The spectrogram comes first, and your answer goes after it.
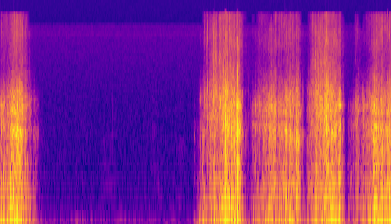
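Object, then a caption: Foam microphone windscreen. Long pink nails on both hands scratch black foam microphone windscreens made of soft, porous foam. A short burst of rough, rumbling scratching is followed by a near-silent pause, then steady scratching resumes with brief dips, heavy in low, muffled rumble and crackle.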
